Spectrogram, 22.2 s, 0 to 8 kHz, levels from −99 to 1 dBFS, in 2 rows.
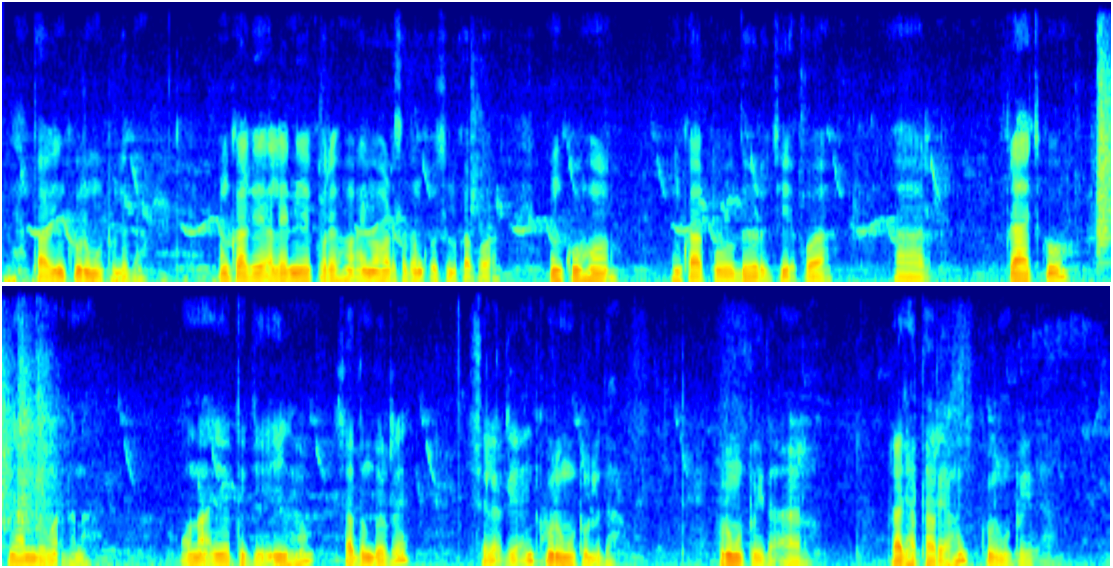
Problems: background sounds at intervals, continuous background conversations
